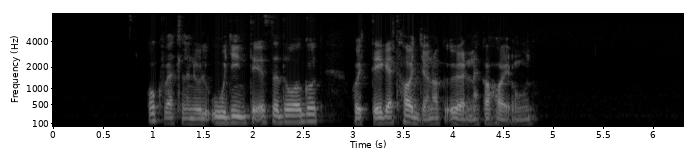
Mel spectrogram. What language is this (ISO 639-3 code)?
hun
